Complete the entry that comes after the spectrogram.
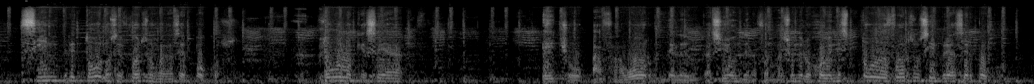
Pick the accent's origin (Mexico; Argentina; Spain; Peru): Peru; Callao; Mira, somos del Callao, nos deberíamos preciar de ser buenos nadadores porque tenemos el mar de Grau aquí a puertas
